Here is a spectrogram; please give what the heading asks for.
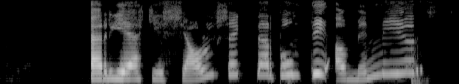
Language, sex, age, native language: Icelandic, male, 12, Icelandic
